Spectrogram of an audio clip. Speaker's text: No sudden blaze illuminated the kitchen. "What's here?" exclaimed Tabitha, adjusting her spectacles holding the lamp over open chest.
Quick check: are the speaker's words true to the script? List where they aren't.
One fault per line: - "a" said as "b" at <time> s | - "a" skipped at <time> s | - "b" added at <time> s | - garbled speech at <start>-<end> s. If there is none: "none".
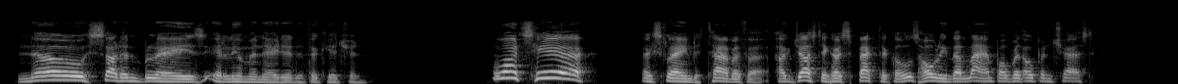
none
